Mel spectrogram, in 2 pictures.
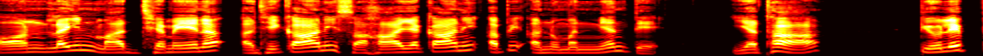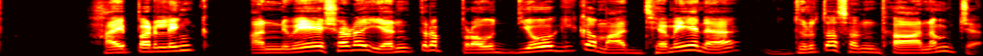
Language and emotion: Sanskrit, neutral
